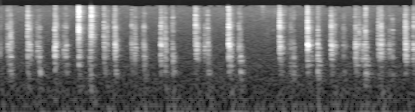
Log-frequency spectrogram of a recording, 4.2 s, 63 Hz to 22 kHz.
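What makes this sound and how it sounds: One hand presses the keys of an old beige plastic computer keyboard with its fingertips, typing out about 27 quick keystrokes. Each press is a short, bright plastic click with little low end that dies away almost at once. The clicks come in an uneven, steady typing rhythm.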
